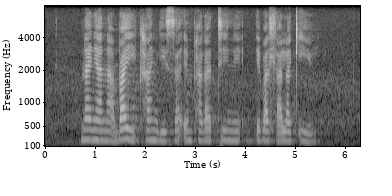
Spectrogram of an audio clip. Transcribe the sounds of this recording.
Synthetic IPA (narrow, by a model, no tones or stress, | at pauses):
naɲanaɓajikʰaŋisa̰ʔḛm̩pʰak̬atʰiniɛɓaɬa̰lak̬iːwɛ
